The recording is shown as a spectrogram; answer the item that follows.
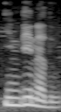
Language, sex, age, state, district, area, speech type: Kannada, male, 18-30, Karnataka, Chamarajanagar, rural, read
